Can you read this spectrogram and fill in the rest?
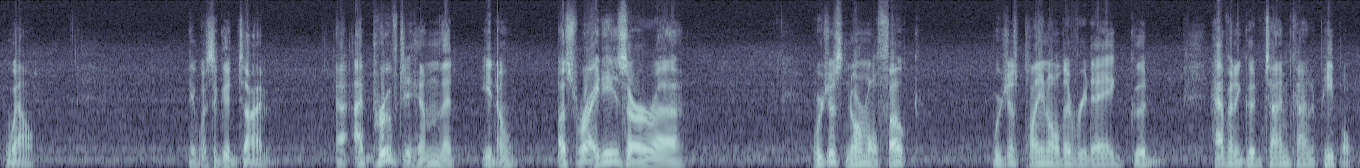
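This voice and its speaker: A man's voice: fairly low pitch, animated, measured pace, long pauses, bright, forceful tone, a little hiss or hum. A man hosting an online radio program in a rambling, casual monologue, joking and theatrical, repeating phrases for emphasis. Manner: jokey, theatrical, emphatic repetition. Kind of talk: rambling casual monologue to live stream audience.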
